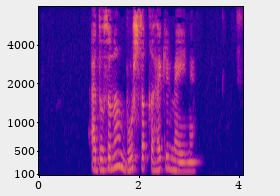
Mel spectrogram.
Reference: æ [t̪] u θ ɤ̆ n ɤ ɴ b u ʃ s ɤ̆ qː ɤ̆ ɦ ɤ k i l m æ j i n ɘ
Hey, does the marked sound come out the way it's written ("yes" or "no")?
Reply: no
